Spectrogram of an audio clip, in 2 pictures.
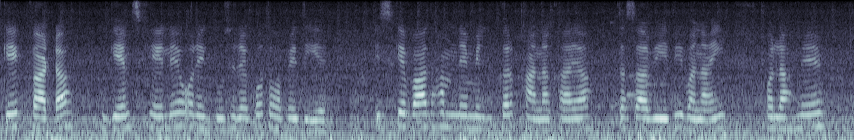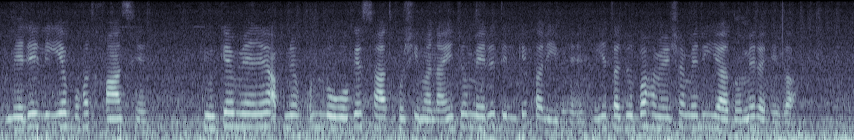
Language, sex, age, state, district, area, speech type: Urdu, female, 30-45, Uttar Pradesh, Balrampur, urban, spontaneous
